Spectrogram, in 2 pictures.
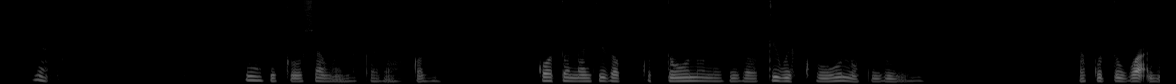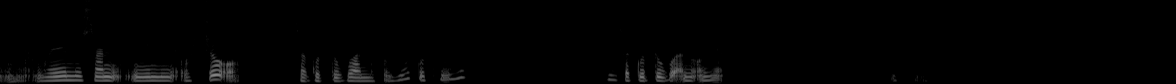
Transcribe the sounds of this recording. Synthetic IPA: ɲã˧˦ʔa˨ | ɲã˦ði˧kuː˨˦sã˦˨ŋʷwḛ̃˧nũ˧ka˧ða˧ko˧ | ko˧t̪o˧nã˧nd͡ʒi˦ðo˧ | ku˧t̪u˦nũ˧nã˧nʐi˧ðo˧ki˦wi˧kʰuː˨˦nũ˨ki˧wi˧ | a˧ku˧t̪u˧ɣʷa̰˧ʔnṵ̃˧˨ɲã̰˨˧ŋʷ˧ẽ˦nũ˦˧sa˦nḭ̃˧ʔi˧nĩ˧ʔo̰˧ʃo˦ʔo̰˨ | sa˧ku˧t̪u˧wʷa˧ʔnũ˧ko̰˧ɲã˦ku˧t̪nũ˧˦ɲã˦ | nũ˦sa˧ku˧t̪u˧wʷa̰˧ʔnũ˧ʔo˧˦ɲã̰˧ʔ

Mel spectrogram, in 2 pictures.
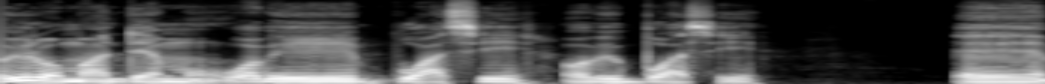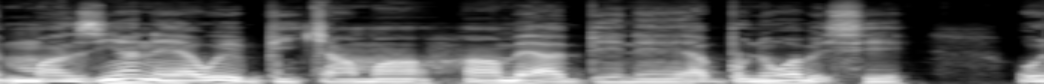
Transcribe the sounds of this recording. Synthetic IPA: wi˦ɾo˨mã˦dɛ˨˦mṵ̃˨wa˦be˦bu˦a˨se˦wʔa̰˨be˦bu˦a̰˨se˦ | ɛ˨mã˨zĩ˦ã˦nɛ̃˨ja˦we˦˨bi˨t͡ʃã˨mã˦hã˦bɛ˦a˨be˨nɛ̃˦a̰˨bu˨nĩ˦wa˦be˨se˦ | o˦

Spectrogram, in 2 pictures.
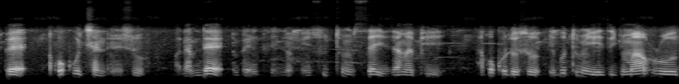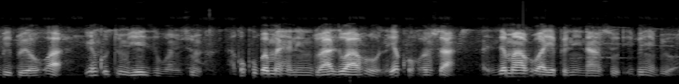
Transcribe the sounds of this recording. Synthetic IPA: pʰɛ˦ | a˨kʰʊ˦kʰʊ˦t͡ɕʰɛ̰̃˨nn̩̰˨su˦ | ɔ̰˨nã̰˨mdɛ˦m̩˨pʰɛ̃˦n˦tʰi˦nʊ̃˨˦n̩˨su˦tʰũ˦msɛ˦˨n˨zã˦mã˦pʰi˨ḛ˨ | a̰˨kʰʊ˦kʰʊ˦dʊ˨sʊ˦jɛ˨bʊ˦tʰũ˦mjɛ˨d͡zi˨d͡ʑᶣu˨mãː˦hʊ˦ɾʊ˦be˨bɾa˨hɔ˦a˨ | jɛ˦ŋ̩˦kʰʊ˨tʰũ˦mjɛ˦d͡zi˨wɔ̃˨n̩˨sũ˦m | a̰˨kʰʊ˦kʰʊ˦bɛ˦mã˨ɦɛ̃˨nɪ̃˨n̩˦dʊ˨a˦zɪ˦wa˦hʊ˦ɾʊ˦nã̰˨jɛ˦kʰɔ˨hɔ˦n̩˦sʊ˦a̰˨ | zã˦mã˦hʊ˦ʊ˦a˨jɛ˦˨pʰɛ˦nĩ˦˨nã˨˦n̩˦sʊ˦e˨be˦ɲɛ̃˨bi˦wɔ̰˨

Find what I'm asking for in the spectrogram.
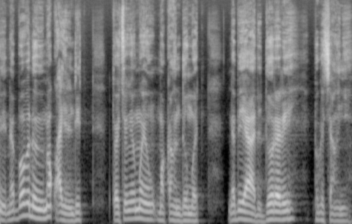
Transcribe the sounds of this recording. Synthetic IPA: i˨na˨bo˦bi˦do˨mi˨ma˦kʷa˨d͡ʒi˨n˨di˦t̚ | to˨t͡ʃo˦ɲe˦mo˦˨ma˨ka˨ŋ˨do˨me˨t̚ | na˨bi˦ja˨di˨do˦ɾa˦ɾi˦ | bi˦ki˨t͡ʃa˦ŋ˨ɲi˦

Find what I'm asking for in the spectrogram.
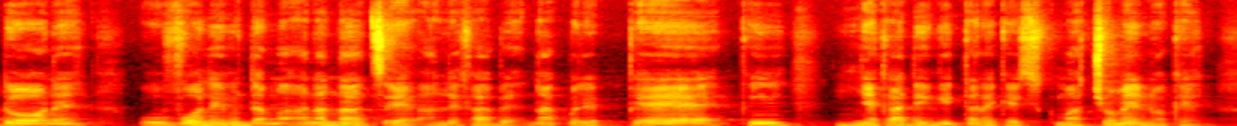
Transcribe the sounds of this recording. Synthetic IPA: dɔ˨˧nɛ˧ | o˨vɔ˨˦nɛ˨nu˦da˨ma˧˨a˧na˦na˧t͡sɛ˨a̰˨n˨lɛ˧fa˦˨bɛ˧˨na˦˨k͡pɛ˧lɛ˧pɛ˦ki˦˨ | ɲɛ˧ka˦˨de˨ŋ˨ɡi˦˨ta˦nɛ˧˨kɛ˨sku˧ma˧t͡ʃɔ˧mɛ˦˨n˨ɔ˨kɛ˨

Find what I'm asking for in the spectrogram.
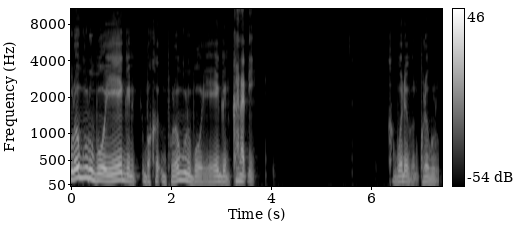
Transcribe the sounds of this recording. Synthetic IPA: pu˨ɾo˦ɡu˦ɾu˨bo˨je˨je˦ɡə˨n˨pu˨ɾo˦ɡu˦ɾu˨bo˨je˨je˦ɡi˨nkʰa˦na˦ɗḭ˨ | kʰa˨ɡo˦de˨ɡə̰˨nku˦ɾo˦ɡu˨ɾṵ˨

